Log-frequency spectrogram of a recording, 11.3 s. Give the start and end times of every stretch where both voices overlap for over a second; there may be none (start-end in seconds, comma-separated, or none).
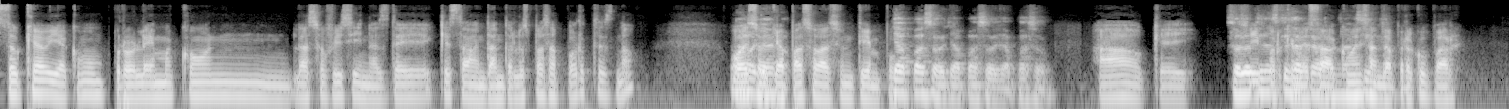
9.3-10.5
